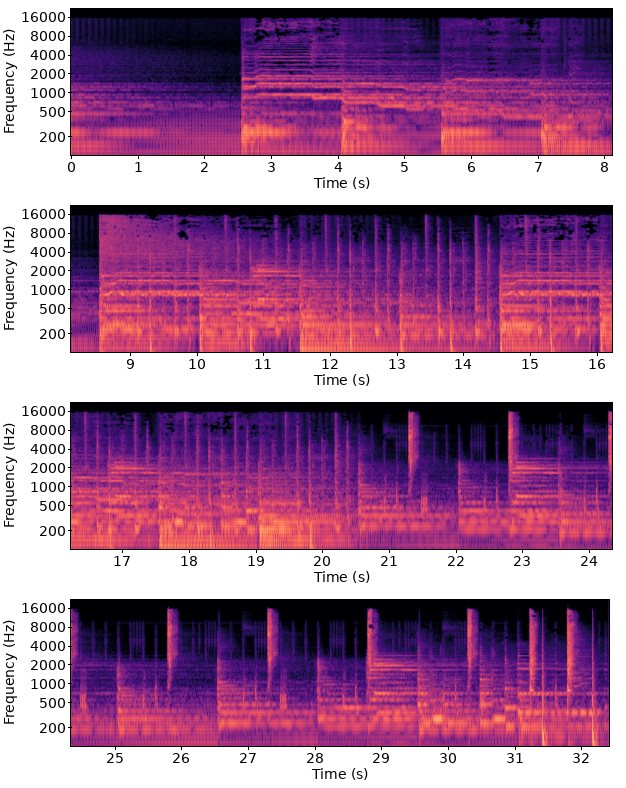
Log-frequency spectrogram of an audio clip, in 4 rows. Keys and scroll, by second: 6.1 c, 7.7-9.2 typing, 10.4 p, 13.9-15.1 typing, 17.7 m, 23.2-24.1 typing, 25.3 typing, 31.1 m.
